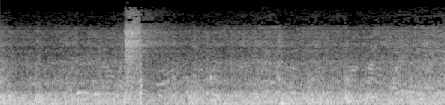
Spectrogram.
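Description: Whizzer, a Schwarzkopf Speed Racer steel coaster: its train rolling slowly along the track with a steady rumble of wheels, and a brief hiss about a second in. Riders' voices are mixed in.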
